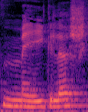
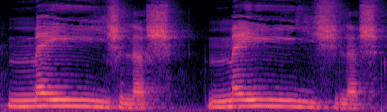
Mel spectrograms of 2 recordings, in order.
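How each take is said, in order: First: "möglich" with a hard g; MAYG-lish, the g in "möglich" hard as in go; wrong pronunciation. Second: MAYZH-lish, g of "möglich" like French j; correct pronunciation. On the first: Teacher showing students what to avoid, hard-g "möglich". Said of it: "it is not pronounced". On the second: Teacher modelling the right sound for students, zh in "möglich". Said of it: "it is pronounced". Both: Shown as a demonstration.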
